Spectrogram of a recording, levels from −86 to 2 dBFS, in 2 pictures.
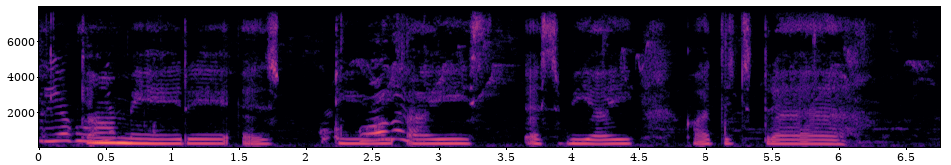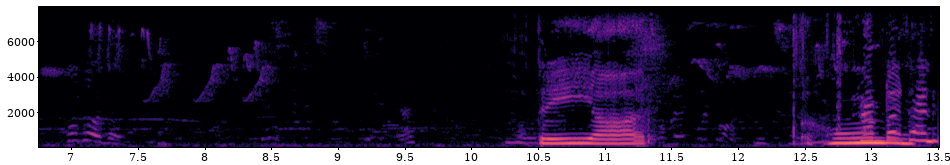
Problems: background sounds at intervals, background conversations at intervals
